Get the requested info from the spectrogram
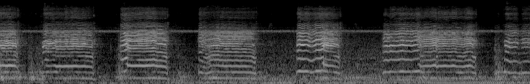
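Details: Pet otter getting salmon, worked up before eating, calling in rapid bleat-like whines, each ending in a sharper high cry and coming about once a second; a faint constant high tone in the room.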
